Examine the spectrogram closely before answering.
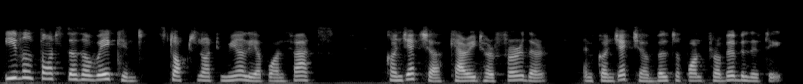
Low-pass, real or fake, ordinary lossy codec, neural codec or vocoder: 7.2 kHz; fake; Opus, 32 kbps; autoencoder, 48 kHz, 128 numbers a frame, DAC-VAE, trained on Japanese speech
